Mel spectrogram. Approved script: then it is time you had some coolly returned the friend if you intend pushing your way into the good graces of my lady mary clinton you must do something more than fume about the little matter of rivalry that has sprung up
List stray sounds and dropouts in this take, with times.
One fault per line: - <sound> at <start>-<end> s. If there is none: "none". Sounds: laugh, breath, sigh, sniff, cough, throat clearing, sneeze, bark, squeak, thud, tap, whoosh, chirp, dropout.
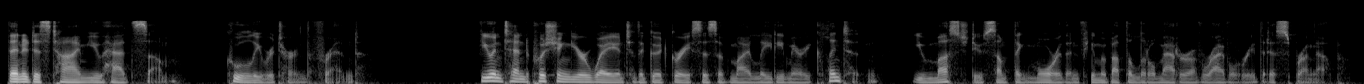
- dropout at 10.9-10.9 s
